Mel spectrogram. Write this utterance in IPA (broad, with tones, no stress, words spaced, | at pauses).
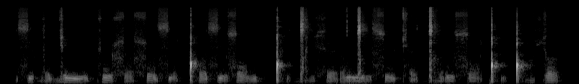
sʲʊ˧˩˧ɡɛ˩˧ ɟɪ˥˧nʲu˧˩˧ cu˧˩˧ɬʌ˩˧ ɬʊ˧˩˧sʲʌ˩˧ ǃʰʌ˧˩˧sʲu˧˩˧sɔ˧˩˧ mi̤˩ ǃʰɪ˩ɡ͡ǀi˧˩˧ xɛ˧˩˧ɾʌ˥˧ŋ͡ǀi˧˩˧ su˧˩˧cʰɛ˩ ɡ͡ǀʌ˧˩˧ɾu˩ sɔ˧˩˧ ǃʰi˩ǃʰɔ̤˥˧çʌ˥˧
